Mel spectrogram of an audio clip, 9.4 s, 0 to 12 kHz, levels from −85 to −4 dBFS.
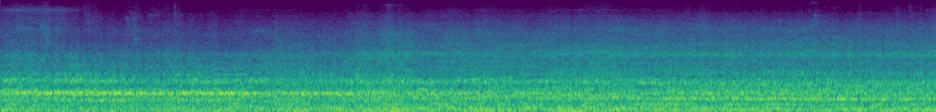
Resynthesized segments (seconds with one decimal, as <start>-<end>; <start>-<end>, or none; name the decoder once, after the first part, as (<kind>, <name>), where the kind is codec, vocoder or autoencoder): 2.0-3.0 (codec, SNAC); 4.2-6.7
